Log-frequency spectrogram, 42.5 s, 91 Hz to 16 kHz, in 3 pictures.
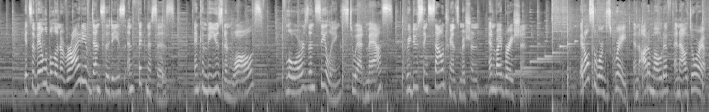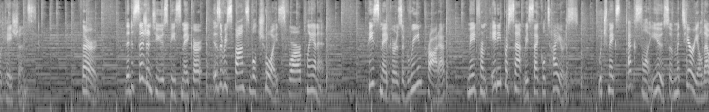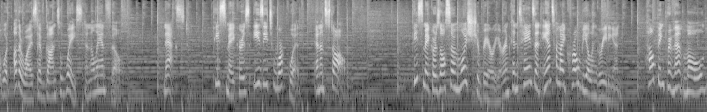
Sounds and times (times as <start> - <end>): Music: 0.0 - 42.5
Speech: 0.5 - 10.6, 11.6 - 14.9, 15.8 - 20.7, 21.6 - 30.9, 31.6 - 35.4, 36.6 - 42.5.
